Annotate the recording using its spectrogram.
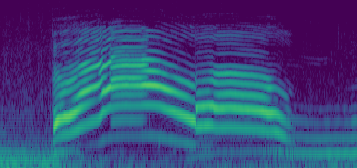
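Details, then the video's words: Cats in a fight, one long, strained yowl rising then sagging over about two and a half seconds, with lower growling undertones beneath and a fresh cry starting at the end. "Som de gatos brigando"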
